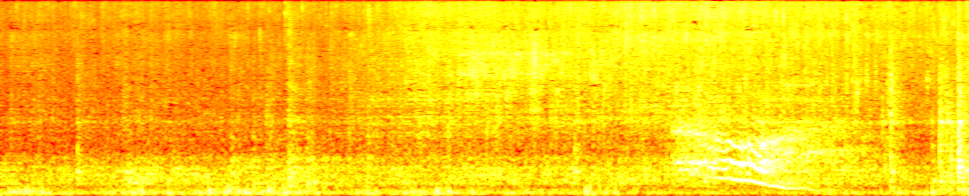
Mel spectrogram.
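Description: Chicken wings sizzling on a metal air-fryer tray as it is taken out of the oven. About five seconds in, a short squeal falls steeply in pitch.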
